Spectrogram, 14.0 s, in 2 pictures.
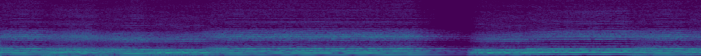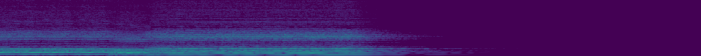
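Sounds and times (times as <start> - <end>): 
tenor singing: 0.0 - 10.9.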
